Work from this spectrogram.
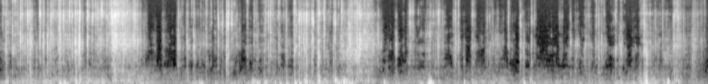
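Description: A utility knife blade scores and slices a solid yellow bar of soap held in the hand, cutting it into small crunchy cubes that crumble off. The result is a steady run of crisp, gritty scraping and cutting bursts, bright and dry, with short pauses between strokes and no ringing.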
